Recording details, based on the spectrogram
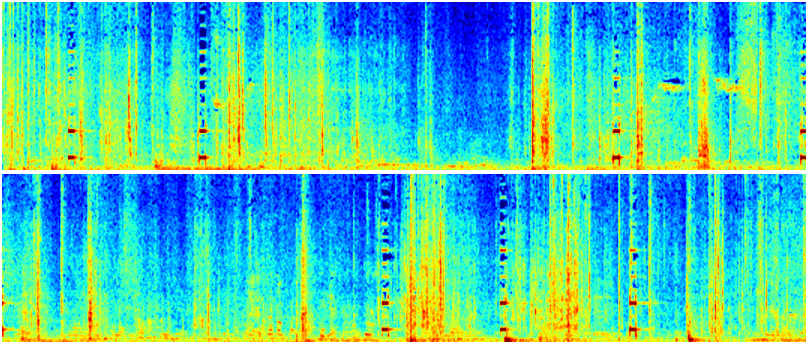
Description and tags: We are in a supermarket and we hear the sound of the barcode reader.
Estem a un supermercat mentre la caixera està passant els productes pel lector del còdi de barres.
